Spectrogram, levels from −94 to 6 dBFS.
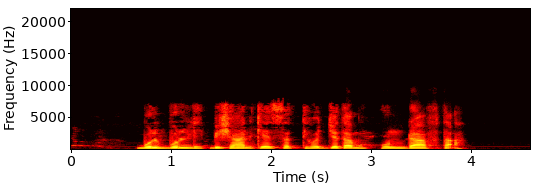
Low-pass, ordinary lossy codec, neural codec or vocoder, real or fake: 7.2 kHz; Opus, 32 kbps; none; real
